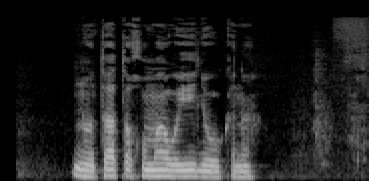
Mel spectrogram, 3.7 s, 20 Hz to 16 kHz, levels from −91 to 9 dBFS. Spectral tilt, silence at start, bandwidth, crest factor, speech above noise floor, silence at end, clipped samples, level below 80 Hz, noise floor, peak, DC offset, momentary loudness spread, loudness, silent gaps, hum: -8 dB/octave; 0.75 s; 11 kHz; 18 dB; 44 dB; 1.15 s; under 0.1%; -62 dBFS; -62 dBFS; -4 dBFS; under 0.1%; 7 LU; -20 LUFS; none; none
